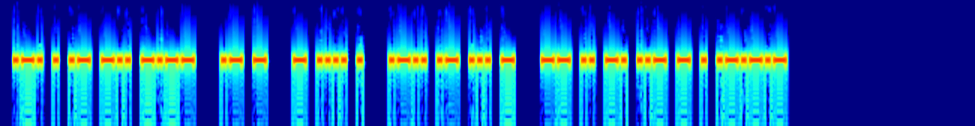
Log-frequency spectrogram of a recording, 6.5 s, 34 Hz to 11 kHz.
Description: Morse code, heard as a keyed tone, about 46 wpm, 700 Hz. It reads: READY AT THE LAST MINUTE.
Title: Sentences from Top 1000 Words - Review Part 2 - 45wpm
